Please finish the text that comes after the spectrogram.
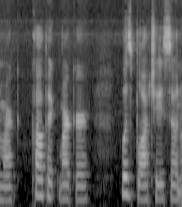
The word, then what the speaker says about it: Copic: and yes I realize I've been saying Copic instead of Copic for the pronunciation that habits die hard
